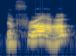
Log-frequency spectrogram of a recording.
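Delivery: ordinary delivery, nothing marked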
